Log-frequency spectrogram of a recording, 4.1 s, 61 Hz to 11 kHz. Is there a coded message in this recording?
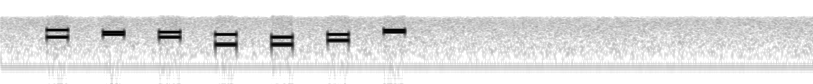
Yes: multi-frequency trunk signalling (R1, as on North American trunks) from 0.2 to 2.0 s, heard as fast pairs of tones, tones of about 110 ms, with hum. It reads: KP 09425 ST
